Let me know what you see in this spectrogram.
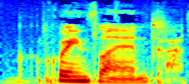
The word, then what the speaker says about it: Queensland: Brisbane is the capital and most populous city in the Australian state of Queensland. Now, also... – Queensland. Sorry, I know. Your emphasis is just on the wrong syllable, but you did pretty good.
